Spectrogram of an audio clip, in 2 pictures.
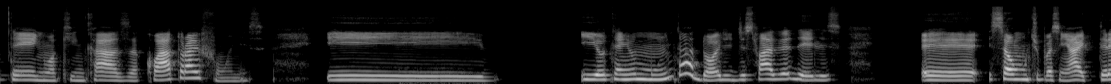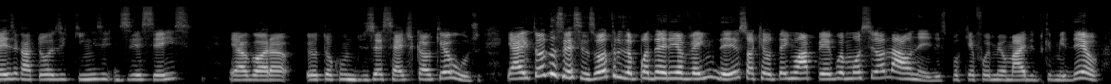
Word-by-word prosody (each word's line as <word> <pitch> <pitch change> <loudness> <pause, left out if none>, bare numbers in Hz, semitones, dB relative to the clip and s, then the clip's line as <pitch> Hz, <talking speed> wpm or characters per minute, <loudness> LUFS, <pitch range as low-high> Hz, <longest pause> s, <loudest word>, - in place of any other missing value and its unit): tenho 210 -3 -3
aqui 180 +2 -11
em 180 - -10
casa 185 -2 -1
4 210 - +1
iPhones 170 - -8 0.6
e 195 -3 -3 0.9
e 230 -1 -1
eu 220 0 +3
tenho 235 +1 -1
muita 240 - -1 0.2
dó 195 -3 -1
de 210 0 -5
desfazer 235 +4 -1
deles, 200 -1 -4 0.8
eh, 195 -1 0
são 235 0 +3
tipo 225 -2 -9
assim 190 -3 -4
ai 205 -1 +5
13, 230 +5 +1
14, 230 0 -3
15, 235 +1 -5
16, 220 +4 -5 0.4
e - - -6
agora 210 0 +2
eu 215 - -1
estou 220 0 -4
com 230 0 -1
17 220 0 -3
que - - -8
é 230 - +3
o 230 - -5
que - - -11
eu 290 +1 +3
uso. 195 -4 -7 0.3
E - - -6
aí 275 +1 +6
todos 435 +3 +5
esses 300 -7 +2
outros 320 +4 +4
eu 270 -2 +4
poderia 280 -1 +5
vender 260 +1 +3
só 260 -5 -1
que 260 - -3
eu 240 -2 -1
tenho 270 +1 -1
apego 270 -1 +3
emocional 285 0 +1
neles, 185 -4 -7
porque 215 +2 -10
foi 215 0 -8
meu 215 -1 -5
marido 205 0 0
que 220 - -13
me 205 -1 -6
deu, 255 +1 +4
220 Hz, 155 wpm, -22 LUFS, 205-255 Hz, 0.9 s, aí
